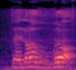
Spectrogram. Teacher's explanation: فهذه الظاء وليس الضاد، تلظى هكذا رخوة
